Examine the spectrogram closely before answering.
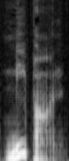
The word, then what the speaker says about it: Nippon: Japan is actually Nepon. But it went Chinese pronunciation to Malay to Portuguese to English.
